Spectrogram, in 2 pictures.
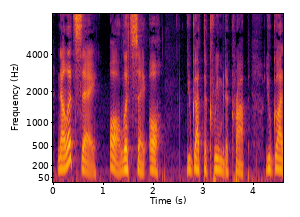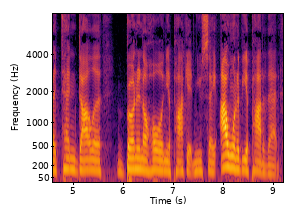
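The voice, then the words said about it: Put-on accent. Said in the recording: “accent like I'm putting on now. I'm going to drop the accent.”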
